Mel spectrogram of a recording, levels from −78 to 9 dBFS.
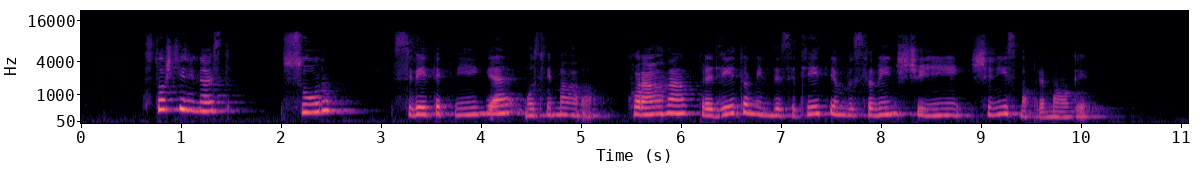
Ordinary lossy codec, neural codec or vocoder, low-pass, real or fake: MP3, 48 kbps; codec, 44.1 kHz, 7.8 kbps, Pupu-Codec; 19.8 kHz; fake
